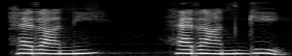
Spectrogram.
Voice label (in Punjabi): "hairani", Punjabi; ਹੈਰਾਨੀ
